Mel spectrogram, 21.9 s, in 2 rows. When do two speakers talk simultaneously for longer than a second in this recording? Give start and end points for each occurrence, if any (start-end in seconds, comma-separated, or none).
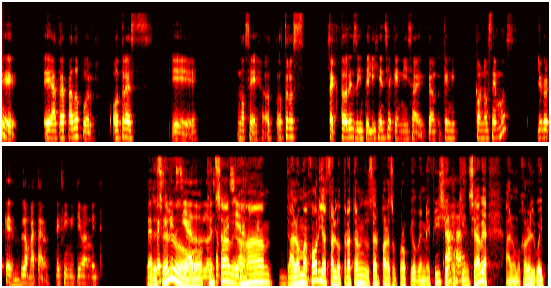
13.8-16.1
